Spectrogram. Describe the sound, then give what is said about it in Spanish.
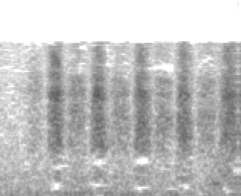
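A person demonstrates the typical dog-like panting breathing technique with quick, rhythmic breathy huffs, about six in steady succession, moderately loud with no talking. “La típica respiración del perrito, el jadeo, ¿verdad?”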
